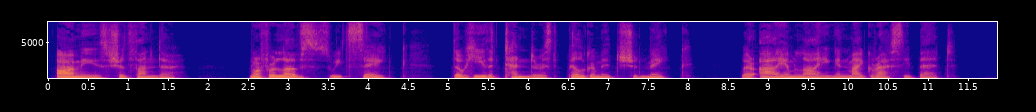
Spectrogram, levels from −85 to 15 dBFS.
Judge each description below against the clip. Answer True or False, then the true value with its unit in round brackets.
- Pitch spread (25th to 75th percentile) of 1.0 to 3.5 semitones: True (2.6 semitones)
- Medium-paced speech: False (115 wpm)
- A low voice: True (110 Hz)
